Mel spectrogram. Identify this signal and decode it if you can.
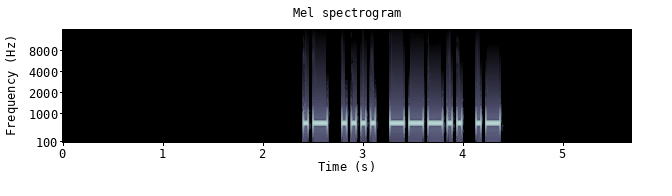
Morse code, heard as a keyed tone, about 25 wpm, 700 Hz. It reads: AH8A
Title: USA Call Signs - 4 Characters - 25wpm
